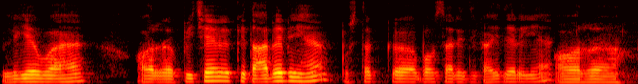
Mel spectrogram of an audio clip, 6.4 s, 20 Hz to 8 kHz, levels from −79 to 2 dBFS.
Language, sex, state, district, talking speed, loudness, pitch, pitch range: Hindi, male, Jharkhand, Sahebganj, 170 wpm, -32 LUFS, 115 Hz, 110-130 Hz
